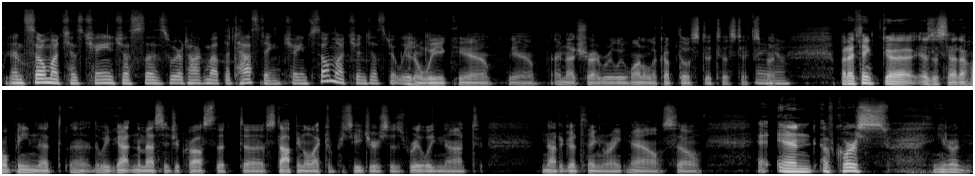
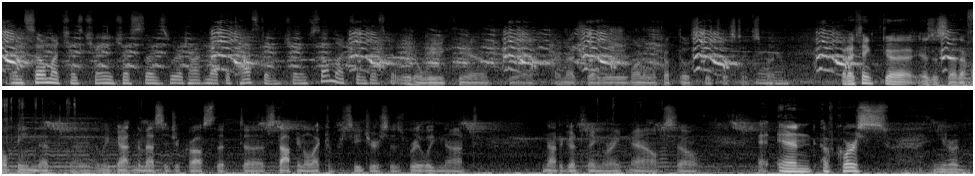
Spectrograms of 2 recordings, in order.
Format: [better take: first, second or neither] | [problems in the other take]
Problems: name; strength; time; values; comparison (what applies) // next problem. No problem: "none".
first | animal sounds; very loud; throughout; 3 dB above the speech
